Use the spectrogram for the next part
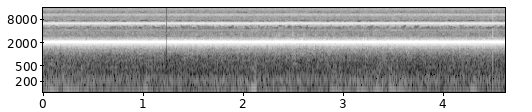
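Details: Mole cricket sound for luring mole crickets: a sustained, monotonous high buzz running unbroken from start to end, a faint overtone above and soft low noises below.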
